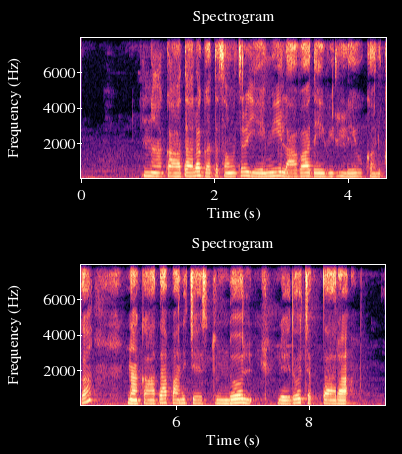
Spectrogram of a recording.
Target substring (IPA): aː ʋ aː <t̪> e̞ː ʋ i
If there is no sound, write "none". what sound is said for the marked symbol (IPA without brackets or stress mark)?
d̪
